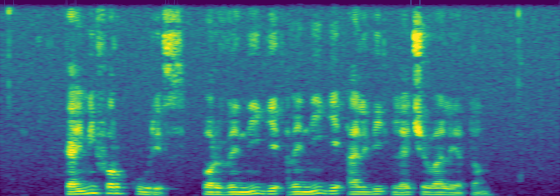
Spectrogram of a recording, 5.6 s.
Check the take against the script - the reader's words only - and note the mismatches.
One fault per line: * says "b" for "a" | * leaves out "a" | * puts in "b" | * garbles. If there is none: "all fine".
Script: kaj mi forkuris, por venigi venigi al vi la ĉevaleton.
all fine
